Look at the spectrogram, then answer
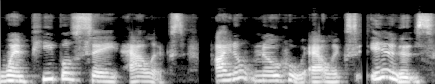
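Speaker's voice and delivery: slow, acted choked-up voice, breaking, near tears. Retelling what a man once told her, choking up. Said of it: "I don't know why this is going to make me cry".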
